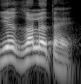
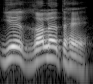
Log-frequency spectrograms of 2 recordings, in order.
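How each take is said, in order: Both takes have the same delivery.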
